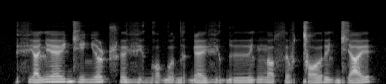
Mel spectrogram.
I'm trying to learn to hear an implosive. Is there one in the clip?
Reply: yes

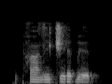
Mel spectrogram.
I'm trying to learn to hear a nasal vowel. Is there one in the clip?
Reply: yes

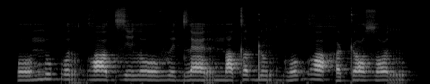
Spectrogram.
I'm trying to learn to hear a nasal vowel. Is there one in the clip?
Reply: no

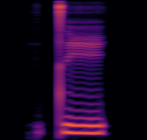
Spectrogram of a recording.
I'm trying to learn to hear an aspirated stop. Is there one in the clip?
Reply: no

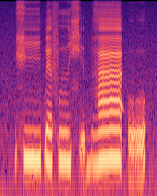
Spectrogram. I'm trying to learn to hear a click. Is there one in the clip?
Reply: no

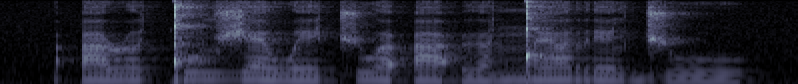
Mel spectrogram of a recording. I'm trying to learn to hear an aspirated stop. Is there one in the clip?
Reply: no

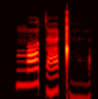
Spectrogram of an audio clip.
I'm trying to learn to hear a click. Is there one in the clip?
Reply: yes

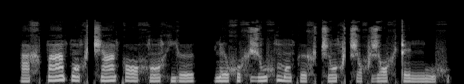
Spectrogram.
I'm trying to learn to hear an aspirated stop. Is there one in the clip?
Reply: no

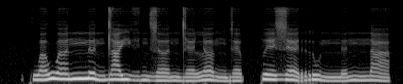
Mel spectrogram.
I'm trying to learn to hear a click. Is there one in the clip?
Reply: no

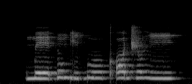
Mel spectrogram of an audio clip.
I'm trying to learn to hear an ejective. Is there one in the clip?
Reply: yes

